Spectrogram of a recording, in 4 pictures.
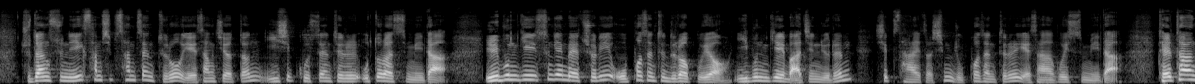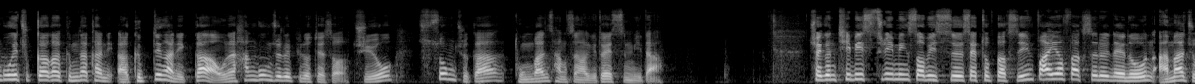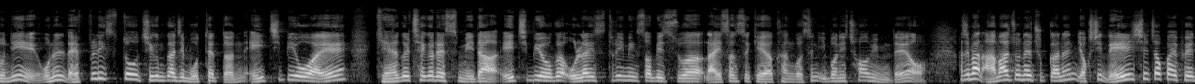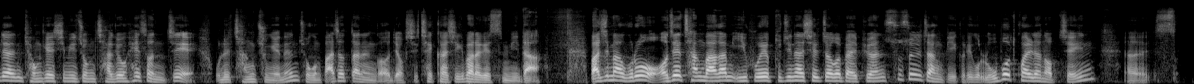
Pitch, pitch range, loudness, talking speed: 170 Hz, 140-200 Hz, -19 LUFS, 345 characters per minute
